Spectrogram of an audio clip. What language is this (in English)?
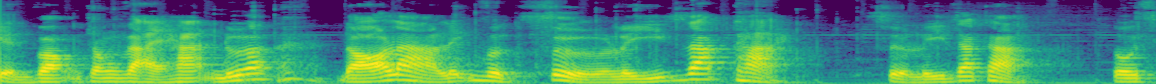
Vietnamese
